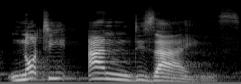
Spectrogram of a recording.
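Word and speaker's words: Knotty an Dezigns: Anna Reese she has a little business called Naughty and Designs naughty and designed and it's spelled k-n-o-t-y capital a n capital d e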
